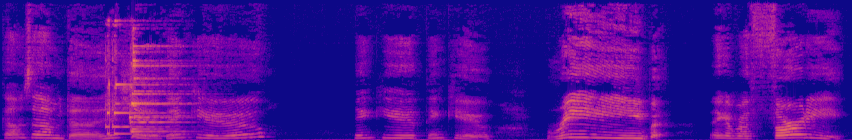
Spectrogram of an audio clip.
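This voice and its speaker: A woman's voice: high-pitched, unhurried, gravelly, soft background music. A woman chatting casually on a livestream in a playful, girlish way, thanking her subscribers. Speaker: live streamer.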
